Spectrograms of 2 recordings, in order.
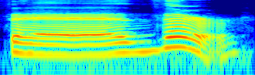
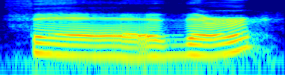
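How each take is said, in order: First: "feather" stretched and louder, with a falling end; whole word, drawn out. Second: "Feather" broken into fea and ther; syllable-by-syllable "Feather"; chopped syllables. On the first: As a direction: give "feather" loudly and deliberately. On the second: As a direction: chop "Feather" slowly into two beats, ending up. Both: Shown as a demonstration. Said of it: "the students would chop it".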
